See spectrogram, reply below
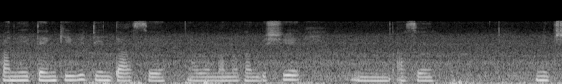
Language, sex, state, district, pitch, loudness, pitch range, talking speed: Nagamese, female, Nagaland, Dimapur, 175 Hz, -17 LUFS, 170-190 Hz, 130 wpm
